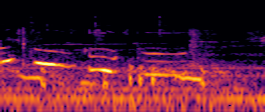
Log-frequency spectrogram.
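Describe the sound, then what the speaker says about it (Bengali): Two pigeons cooing close by, soft low coos and warbling calls over a couple of seconds with faint background noise. "এই যে এখানে দুইটা কবুতর,"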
